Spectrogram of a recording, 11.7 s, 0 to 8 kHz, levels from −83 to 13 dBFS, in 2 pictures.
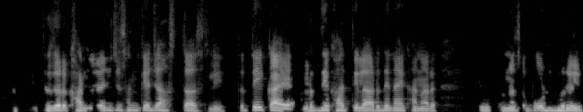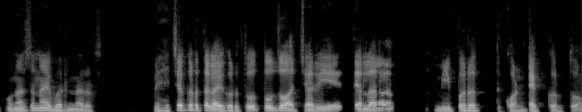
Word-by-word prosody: तर - - -7
तिथं 155 - -4
जर 160 0 +8
खाणाऱ्यांची 160 +3 -2
संख्या 165 +1 -1
जास्त 155 -1 -2
असली 120 -4 -2 0.2
तर - - -4
ते 185 - +6
काय 170 -3 +7
आहे 135 - +5 0.2
अर्धे 150 +4 +1
खातील, 155 0 -1
अर्धे 145 +3 +2
नाही 160 0 -1
खाणार. 135 -2 -2
किंवा 125 -1 -9
कोणाचं 140 +1 -2
पोट 150 0 +1
भरेल, 150 -2 +5
कोणाचं 140 +4 -2
नाही 150 0 +2
भरणार, 125 -2 -2
असं. 110 - -12 0.5
तर 125 - -4
ह्याच्याकरता 165 +6 +1
काय 125 -4 +6
करतो, 115 +4 0
तो 155 0 +4
जो 160 - +5
आचारी 120 -1 +1
आहे 130 - -1
त्याला 130 +2 +3 0.6
मी 130 -1 -2
परत 130 0 -2
कॉन्टॅक्ट 115 +1 -1
करतो. 105 -2 -5
140 Hz, 190 wpm, -21 LUFS, 125-155 Hz, 0.6 s, जर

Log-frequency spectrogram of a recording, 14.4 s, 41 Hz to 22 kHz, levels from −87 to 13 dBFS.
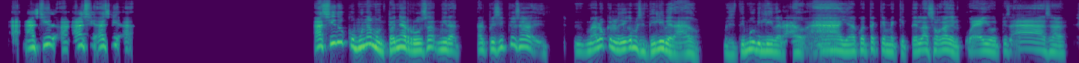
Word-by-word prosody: Ha - - +1
ha 200 +3 +5
sido 245 +6 +1
ha 170 - -3
ha 245 - +4
si 245 +5 +1
ha 225 -5 +1
si 255 +4 -3
ha - - -7 2.4
Ha 235 - +7
sido 310 +6 +4
como 210 -4 +3
una 270 +5 +4
montaña 185 - +4
rusa. 165 +4 +1
Mira, 160 -6 -1 0.2
al 160 +1 -7
principio, 195 - -3
o - - -3
sea, 215 -1 0
eh, 110 -1 -13 0.3
malo 150 - -2
que 220 - -1
lo 165 -4 +2
digo, 175 +5 +3
me 200 - +2
sentí 135 -1 -3
liberado, 115 - +1 0.3
me 115 - -14
sentí 105 +5 -8
muy 165 +1 +1
liberado, 130 - -3
¡ah!, 145 - +3
y 135 - -3
haga 135 - -4
de - - -7
cuenta 155 +1 -5
que 150 - -5
me 130 -3 -5
quité 130 +3 -8
la 155 +1 -2
soga 155 +1 -2
del 115 -7 -3
cuello, 135 -1 -2
quizá, 140 +1 -13 0.3
ah, - - -4
o - - -9
sea, 120 -3 -8
155 Hz, 200 wpm, -23 LUFS, 135-205 Hz, 2.4 s, Ha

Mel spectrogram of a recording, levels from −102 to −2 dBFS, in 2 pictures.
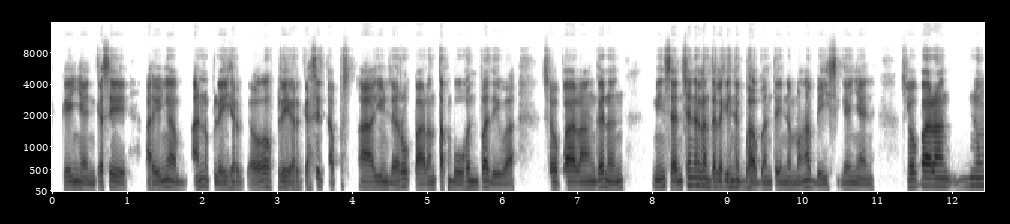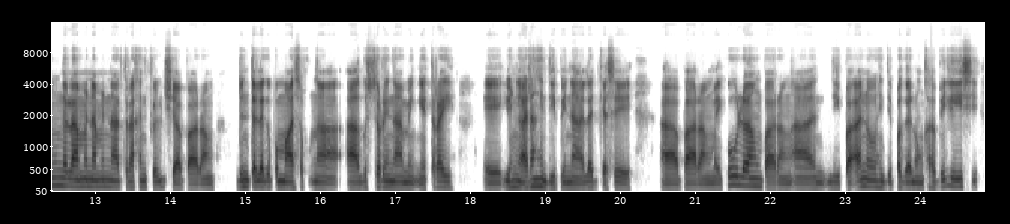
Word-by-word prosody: ganiyan 120 -3 -1
kasi 120 -2 +1 0.3
ayun 115 +3 0
nga 135 -3 +4 0.3
ano 150 +1 -1
player 120 0 0
oo 140 +5 0
player 120 -2 0
kasi - - -1
tapos - - -6
ah, 120 -1 +4
yung 120 0 -1
laro 150 +6 0
parang 105 +2 0
takbuhan 125 +1 -1
pa 140 +1 +2
'di 105 -4 -4
ba? 105 0 -1 0.4
So, 125 -1 -2
parang 120 0 +4
ganun, 130 -4 +2 0.4
minsan 140 -3 +1
siya 165 +5 +2
nalang 160 -2 +2
talaga 135 -1 +2
yung 135 - -1
nagbabantay 115 -2 0
ng 110 0 -5
mga 135 +6 -2
base 110 +1 -3
ganiyan. 105 -3 -3 0.3
So, 145 0 -1
parang 155 0 +7 0.2
nung 165 +1 -2
nalaman 150 -2 +4
namin 145 0 +1
na 130 -1 +1
track 125 +1 -2
and 130 - -4
field 125 +2 -6
siya 105 -6 +1
parang 105 0 -1 0.3
dun 135 +2 -1
talaga 135 -1 +3
pumasok 125 -2 +1
na, 120 -3 0
ah, 120 -1 +4
gusto 135 +2 -1
rin 130 -1 -2
naming 115 -3 -1
i-try, 125 +2 0 0.4
eh, 110 0 +1
yun 135 +1 -2
nga 120 +2 +4
lang 150 0 +1
hindi 120 -4 -3
pinalad 115 +1 -1
kasi, 115 -3 -3 0.4
ah, 105 -1 +2
parang 105 -1 +1
may 105 0 -3
kulang, 165 -4 +1
parang, 110 -1 -1
ah, 110 0 0
hindi 120 +1 -8
pa 120 - +2
ano, 140 -2 +1
hindi 125 -1 -6
pa 125 -1 -2
ganun 115 -1 -2
kabilis. 145 +4 -1
125 Hz, 170 wpm, -26 LUFS, 115-140 Hz, 0.4 s, parang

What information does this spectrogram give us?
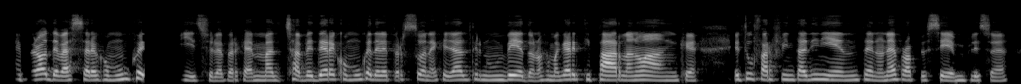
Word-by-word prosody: Eh 225 - -13
però 230 +2 +3
deve 210 -5 +2
essere 205 +1 +2
comunque 225 - -1 0.3
difficile, 185 -3 -6
perché 180 0 -4
imma 195 +1 -1
cioè 200 +1 -1
vedere 220 +4 +3
comunque 225 0 -3
delle 205 -1 +1
persone 205 -1 -4
che 215 - -6
gli 195 - -2
altri 210 +2 -1
non 205 0 -3
vedono, 200 -5 +3
che 205 - -7
magari 220 +3 +1
ti 230 -2 -8
parlano 200 -2 +6
anche 190 -2 +1 0.3
e 215 - -3
tu 255 +3 -5
far 220 -3 -1
finta 215 -1 0
di 230 +2 -3
niente, 210 -1 0
non 180 0 -5
è 220 - +5
proprio 205 -3 -3
semplice. 190 -1 -3
205 Hz, 195 wpm, -25 LUFS, 195-220 Hz, 0.3 s, parlano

